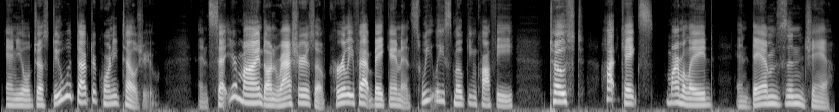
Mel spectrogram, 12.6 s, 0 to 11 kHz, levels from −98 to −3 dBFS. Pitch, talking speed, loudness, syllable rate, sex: 165 Hz, 145 wpm, -22 LUFS, 4.1 syllables/s, female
